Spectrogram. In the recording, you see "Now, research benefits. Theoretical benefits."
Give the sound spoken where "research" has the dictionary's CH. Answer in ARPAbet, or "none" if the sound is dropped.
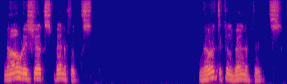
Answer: S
